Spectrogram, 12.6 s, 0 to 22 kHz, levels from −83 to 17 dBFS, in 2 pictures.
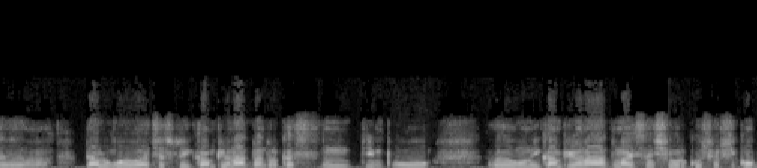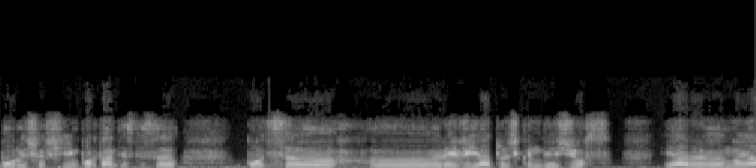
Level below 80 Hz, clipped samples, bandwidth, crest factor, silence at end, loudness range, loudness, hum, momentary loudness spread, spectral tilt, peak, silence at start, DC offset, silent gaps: -40 dBFS; under 0.1%; 11.5 kHz; 18 dB; 0 s; 2 LU; -18 LUFS; none; 11 LU; -2.5 dB/octave; 0 dBFS; 0 s; under 0.1%; none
